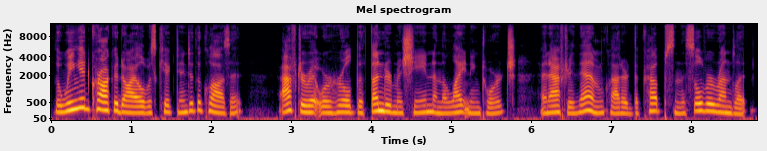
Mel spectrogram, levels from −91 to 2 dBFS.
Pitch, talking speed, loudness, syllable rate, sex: 195 Hz, 195 wpm, -19 LUFS, 6.1 syllables/s, female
